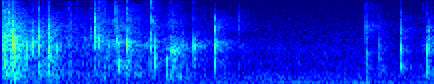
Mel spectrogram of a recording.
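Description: Thin plastic bag around a wax melt crinkling as it is handled, for about a second, with a single faint click near the end.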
